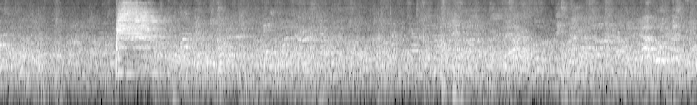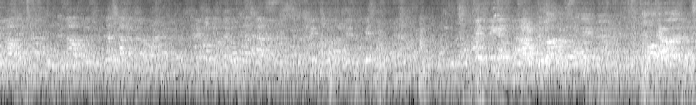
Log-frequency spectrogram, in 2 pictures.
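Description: A crowd of spectators murmurs and calls out in an echoing hall.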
